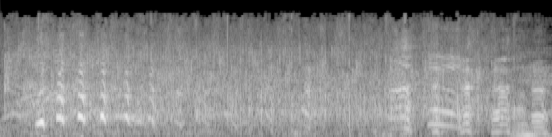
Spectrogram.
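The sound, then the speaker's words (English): An audience claps in a steady, dense patter for about four seconds, with scattered voices and a few chuckles mixed into the applause. “Please clap.”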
